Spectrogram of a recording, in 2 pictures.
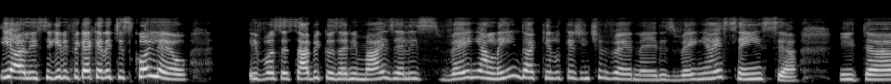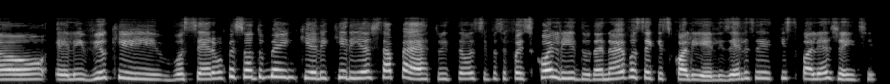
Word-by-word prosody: E 335 Hz, +2 st, +6 dB
olha 290 Hz, -2 st, +5 dB
isso 280 Hz, -1 st, -2 dB
significa 320 Hz, +1 st, +3 dB
que 330 Hz, -, +3 dB
ele 325 Hz, +1 st, +3 dB
te 330 Hz, -, -2 dB
escolheu. 305 Hz, -8 st, +4 dB, 0.6 s
E -, -, -1 dB
você 270 Hz, +1 st, 0 dB
sabe 265 Hz, +4 st, +3 dB
que 290 Hz, -, -7 dB
os 265 Hz, -, +1 dB
animais, 255 Hz, +2 st, +1 dB
eles 260 Hz, -3 st, -3 dB
veem 270 Hz, +9 st, 0 dB
além 295 Hz, +6 st, +1 dB
daquilo 300 Hz, -3 st, -1 dB
que 280 Hz, -, -8 dB
a 295 Hz, -, -2 dB
gente 280 Hz, +4 st, -5 dB
vê, 270 Hz, -4 st, -2 dB
né, 215 Hz, -2 st, -4 dB
eles 210 Hz, -2 st, -7 dB
veem 230 Hz, +5 st, -2 dB
a 305 Hz, -, +2 dB
essência. 255 Hz, -, -1 dB, 0.4 s
Então 230 Hz, +1 st, +2 dB
ele 230 Hz, +1 st, -1 dB
viu 275 Hz, +8 st, -1 dB
que 260 Hz, -7 st, -2 dB
você 240 Hz, +4 st, -4 dB
era 250 Hz, +2 st, 0 dB
uma 285 Hz, -, -3 dB
pessoa 340 Hz, -1 st, +1 dB
do 335 Hz, -1 st, -5 dB
bem 335 Hz, -2 st, +1 dB
que 305 Hz, -1 st, -5 dB
ele 285 Hz, 0 st, 0 dB
queria 295 Hz, -1 st, -1 dB
estar 315 Hz, +1 st, -1 dB
perto, 250 Hz, -5 st, +1 dB
então, 260 Hz, +1 st, -5 dB
assim, 255 Hz, -2 st, -7 dB
você 270 Hz, +1 st, -9 dB
foi 275 Hz, +1 st, -1 dB
escolhido, 280 Hz, -4 st, +1 dB
né. 230 Hz, 0 st, +1 dB
Não 250 Hz, -, -2 dB
é 290 Hz, +2 st, +2 dB
você 315 Hz, -3 st, -1 dB
que 260 Hz, -, -8 dB
escolhe 235 Hz, -2 st, +1 dB
eles, 200 Hz, 0 st, -1 dB
eles 245 Hz, +5 st, 0 dB
é 290 Hz, -1 st, -3 dB
que 290 Hz, -, -9 dB
escolhe 255 Hz, -3 st, -1 dB
a 275 Hz, +2 st, 0 dB
gente. 230 Hz, -3 st, -4 dB
265 Hz, 200 wpm, -18 LUFS, 235-300 Hz, 0.6 s, E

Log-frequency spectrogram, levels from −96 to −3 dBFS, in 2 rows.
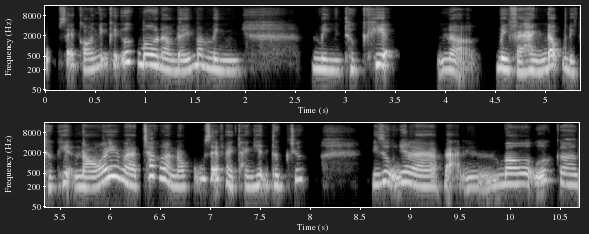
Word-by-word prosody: cũng 405 Hz, -, -7 dB
sẽ 310 Hz, -1 st, -2 dB
có 200 Hz, 0 st, -2 dB
những 225 Hz, -, -4 dB
cái -, -, -5 dB
ước 335 Hz, 0 st, +1 dB
mơ 285 Hz, -2 st, +5 dB
nào 210 Hz, -5 st, 0 dB
đấy 185 Hz, +1 st, 0 dB
mà 280 Hz, -, 0 dB
mình 195 Hz, -6 st, -2 dB, 0.7 s
mình 205 Hz, -3 st, -1 dB
thực 200 Hz, -1 st, -7 dB
hiện 285 Hz, -2 st, +2 dB, 0.5 s
n -, -, -3 dB, 0.5 s
mình 215 Hz, -2 st, +5 dB
phải 170 Hz, -3 st, +1 dB
hành 190 Hz, 0 st, +4 dB
động -, -, +5 dB
để 175 Hz, -, -3 dB
thực 195 Hz, +2 st, -7 dB
hiện 225 Hz, -5 st, -2 dB
nó 195 Hz, +1 st, +2 dB
ấy 380 Hz, +8 st, +7 dB
và 235 Hz, -6 st, +4 dB
chắc 420 Hz, -3 st, +2 dB
là 340 Hz, -, +4 dB
nó 200 Hz, -2 st, -1 dB
cũng 205 Hz, +12 st, -7 dB
sẽ 325 Hz, -1 st, +3 dB
phải 215 Hz, -, -1 dB
thành 200 Hz, -1 st, -5 dB
hiện 225 Hz, +1 st, -3 dB
thực 220 Hz, -2 st, -2 dB
chứ. 325 Hz, +1 st, -4 dB, 0.7 s
Ví 230 Hz, -, -5 dB
dụ 280 Hz, -, 0 dB
như 275 Hz, -, +1 dB
là 210 Hz, -3 st, +2 dB
bạn 190 Hz, +1 st, -1 dB, 0.3 s
mơ 245 Hz, 0 st, +3 dB
ước, 305 Hz, -, -1 dB
ơ, 240 Hz, -3 st, -3 dB
220 Hz, 240 wpm, -24 LUFS, 200-280 Hz, 0.7 s, ấy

